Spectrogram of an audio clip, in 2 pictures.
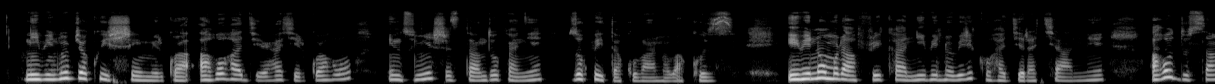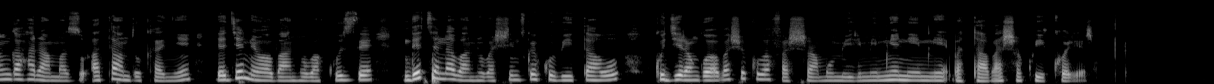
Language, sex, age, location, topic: Kinyarwanda, female, 25-35, Kigali, health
